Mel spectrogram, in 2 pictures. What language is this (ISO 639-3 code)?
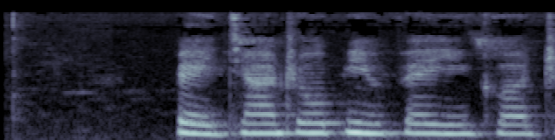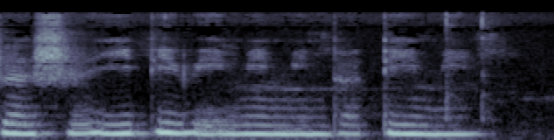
zho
